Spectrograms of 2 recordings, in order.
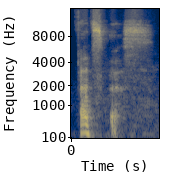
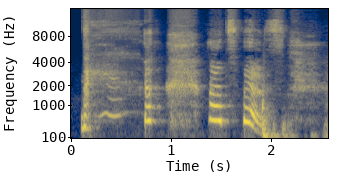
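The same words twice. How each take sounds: First: Whispered. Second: High-pitched laughing squeak; squeaky high. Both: Shown as a demonstration.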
